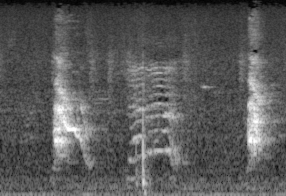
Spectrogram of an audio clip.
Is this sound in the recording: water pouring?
no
